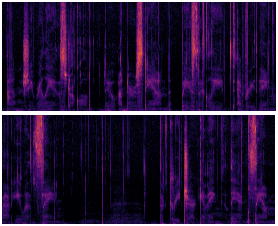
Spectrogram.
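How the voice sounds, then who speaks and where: A woman hosting ASMR narrates a story in a whisper, using short, deliberate phrases. The recording quality is low.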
